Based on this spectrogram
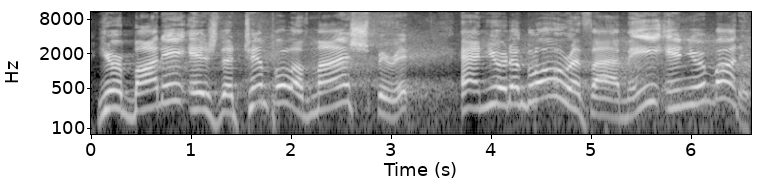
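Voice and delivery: solemn preacher's proclamation; preaching scripture. Acted.

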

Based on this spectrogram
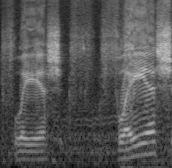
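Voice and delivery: "Flesh" stretched into two syllables, flay-esh; mimicked pronunciation. Gamer checks friend's way of saying it, mimicking "flesh" as flay-esh. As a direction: echo "flesh" as a drawn-out flay-esh, questioning. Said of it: "How'd you say?".

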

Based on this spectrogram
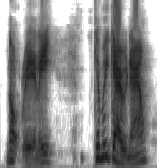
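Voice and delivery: loud, high whiny impatience; impatient. A narrator's reading. Impatient Rishi begs the ghost to leave, loud and whiny. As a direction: whine to be let off. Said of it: "asked an impatient Rishi".

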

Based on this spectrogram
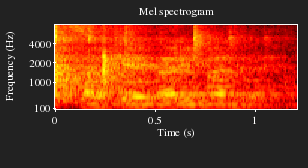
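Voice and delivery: ordinary talk

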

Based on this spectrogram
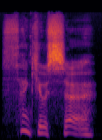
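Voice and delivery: sudden high blurt after a smack. Acted. Young warrior smacked on the head blurts his thanks, high. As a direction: blurt it out in a yelp. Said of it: "blurt out".

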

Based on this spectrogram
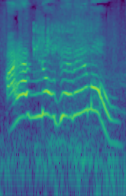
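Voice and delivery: high, slow exasperated yell; frustrated yell. Real, not acted. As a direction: drag it out in frustration. Out of ammo, cornered.

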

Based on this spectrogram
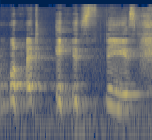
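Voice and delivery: very slow, high stunned question; mock disbelief. Heroine reacting to their proposition, slow disbelief. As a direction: drag out each word, imitating someone dumbfounded.

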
